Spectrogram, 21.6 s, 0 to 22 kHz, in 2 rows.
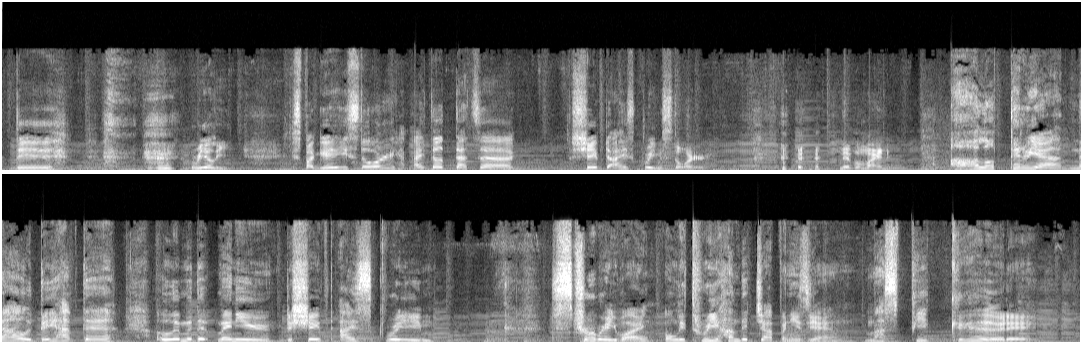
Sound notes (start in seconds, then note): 7.5 chuckles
